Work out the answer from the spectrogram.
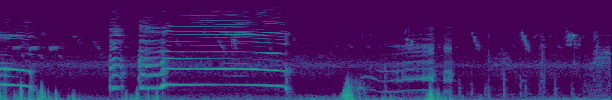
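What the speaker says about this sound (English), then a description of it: "I've got to head out back and feed the chickens." A rooster on a farm crows loudly and repeatedly, long drawn-out calls close to the microphone, while chickens, including lavender Orpington hens, cluck and squawk in short bursts between the crows.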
